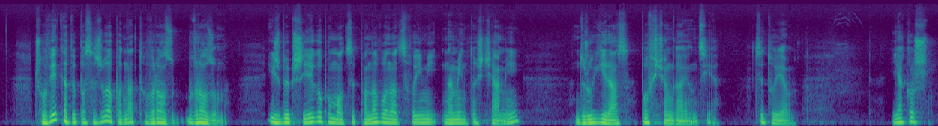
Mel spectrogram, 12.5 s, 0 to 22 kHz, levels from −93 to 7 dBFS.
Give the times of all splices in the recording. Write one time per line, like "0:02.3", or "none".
0:07.6
0:10.0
